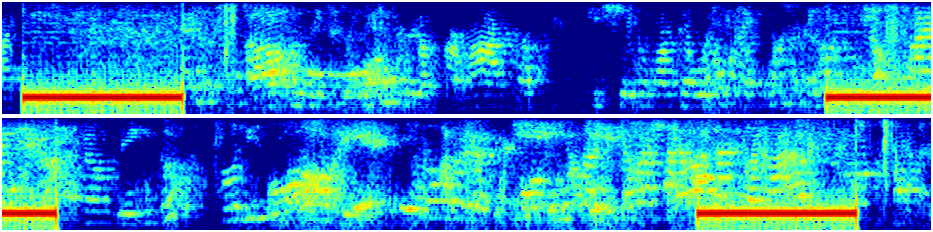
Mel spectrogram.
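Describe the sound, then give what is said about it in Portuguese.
Steady telephone line tones sound while a call is being placed: three identical one-second beeps at a moderate pitch, evenly spaced about four seconds apart, with faint talk in the gaps. “Vou ligar lá.”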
